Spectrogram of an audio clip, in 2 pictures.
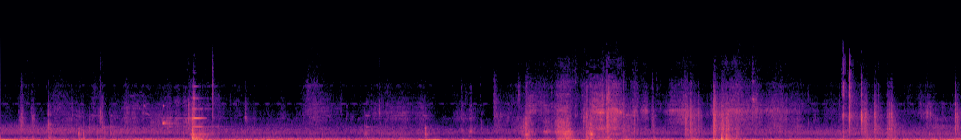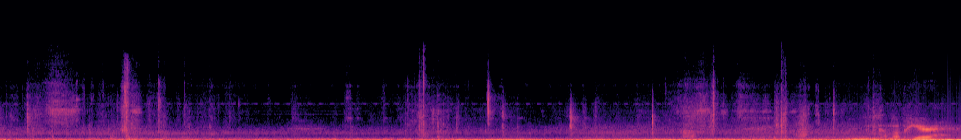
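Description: Scattered light clicks, taps and rustling as a serpentine drive belt is worked by hand around the engine's pulleys, over a steady low hum.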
